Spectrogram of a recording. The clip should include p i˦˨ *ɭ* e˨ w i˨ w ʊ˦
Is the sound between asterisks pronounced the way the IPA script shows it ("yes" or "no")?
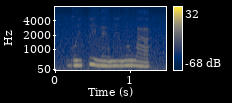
no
